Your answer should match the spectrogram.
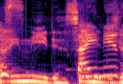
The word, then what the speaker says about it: Sinead: Ce soir, on reçoit Sinead, je vais après demander comment ça se prononce. – Sinead, j'ai la confirmation. – Faut l'accent.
